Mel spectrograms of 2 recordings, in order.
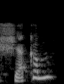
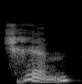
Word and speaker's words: Shechem: I think it's pronounced in English Shechem, but in Hebrew is Shechem, and so the Israelis insist on calling it by the Hebrew name.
